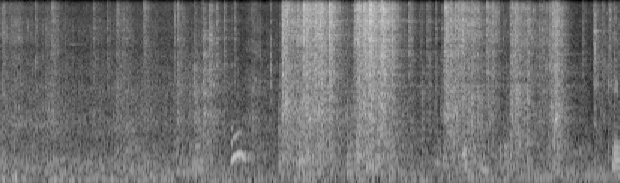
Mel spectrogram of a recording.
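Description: Bursts of rustling and scraping close to a phone's microphone, from clothing and hands moving against the handheld phone, loudest in the second half.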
